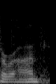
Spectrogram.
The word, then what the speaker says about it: Iran: It's pronounced Iran.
